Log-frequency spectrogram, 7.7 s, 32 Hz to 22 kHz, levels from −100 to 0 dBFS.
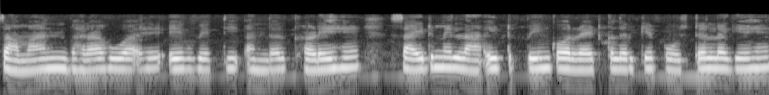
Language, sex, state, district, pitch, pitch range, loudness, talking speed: Hindi, female, Bihar, Patna, 200 Hz, 190-205 Hz, -17 LUFS, 165 wpm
